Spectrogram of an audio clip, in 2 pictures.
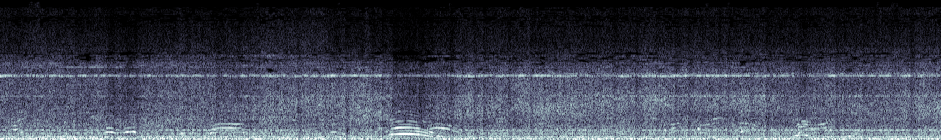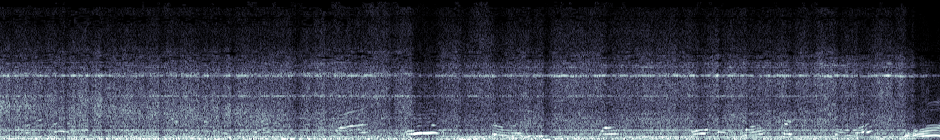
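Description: Steady drone and whine of aircraft turbine engines running, holding several unchanging tones.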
